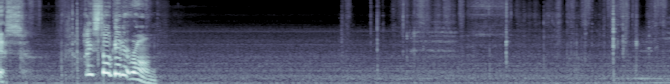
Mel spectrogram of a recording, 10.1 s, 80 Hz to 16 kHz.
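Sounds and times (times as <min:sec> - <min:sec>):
cards rustling: 0:05.2 - 0:10.0.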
